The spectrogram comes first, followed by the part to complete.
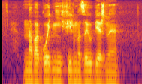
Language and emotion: Russian, neutral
